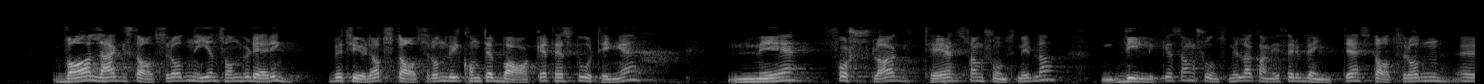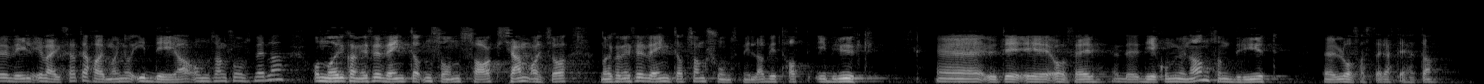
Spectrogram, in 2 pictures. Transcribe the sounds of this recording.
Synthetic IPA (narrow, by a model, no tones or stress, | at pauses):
ʋɑːlɛɡːst̪ɑːt̪sɾoːd̪n̩ɪɛnsɔnːʋʉɖeːɾɪŋ | bət̪ʰyːɖɛɑt̪st̪ɑːt̪sɾoːd̪n̩ʋɪlkʰɔmːət̪ɪlbɑːkət̪ʰɪst̪uːʈʰɪŋːə | mɛfɔʂɭɑːɡt̪ʰɪlsɑŋkʂuːnsmɪd̪lə | ʋɪlkəsɑŋkʂuːnsmɪd̪ləkʰɑnʋɪfɔɾʋɛɲt̪əst̪ɑːt̪sɾoːd̪n̩ʋɪlɪʋæɾksɛt̪ːəɦɑɾmɑnjʊʔɪd̪eːəʔɔmsɑŋkʂuːnsmɪd̪lə | ɔnɔɾkʰɑnʋɪfɔɾʋɛɲt̪ɑt̪ɛnsɔnːsɑːkçæmɑlt̪sɔnɔɾkɑnʋɪfɔɾʋɛɲt̪ɑt̪sɑŋkʂuːnsmɪd̪ləblɪt̪ʰɑt̪ːɪbɾʉːk | ʉ̰ːt̪ɪoːʋəfɔɾd̪ɪkʰʊmʉːnənsɔmbɾyːt̪ | loːʋfɑst̪ə̰ɾɛt̪ːɪ̰heːt̪ə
